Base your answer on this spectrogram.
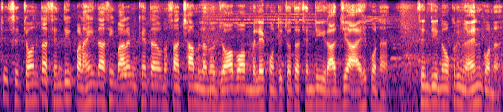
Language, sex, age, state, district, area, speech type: Sindhi, male, 60+, Delhi, South Delhi, urban, spontaneous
